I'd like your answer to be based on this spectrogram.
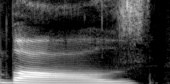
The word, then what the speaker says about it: balls: 首先第一段的最后一个字 balls 灯 balls 我会发成 z 的音。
